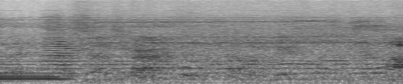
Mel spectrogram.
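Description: A strummed guitar chord rings and is damped about half a second in, followed by indistinct chatter and room noise.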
